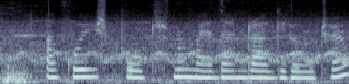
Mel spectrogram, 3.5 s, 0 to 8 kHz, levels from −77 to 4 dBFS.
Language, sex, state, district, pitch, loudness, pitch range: Gujarati, female, Gujarat, Gandhinagar, 250 Hz, -13 LUFS, 240-270 Hz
